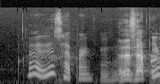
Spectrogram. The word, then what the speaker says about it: Hepburn: Am I saying the name wrong? Am I totally wrong? Oh, it is Hepburn.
